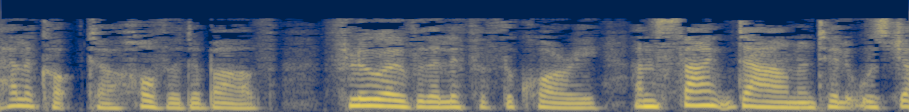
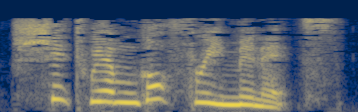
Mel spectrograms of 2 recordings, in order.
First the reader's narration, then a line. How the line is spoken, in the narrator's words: cried Moss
